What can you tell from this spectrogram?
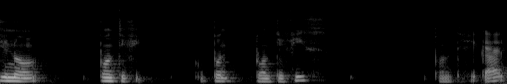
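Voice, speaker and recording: This woman speaks at a very slow pace. Her pitch is very deep and low. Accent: Italian. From Italy. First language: Italian (speaking French). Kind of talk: video monologue. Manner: hesitant, many fillers.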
